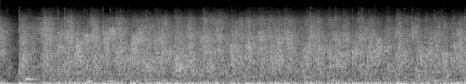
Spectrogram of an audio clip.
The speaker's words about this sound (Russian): Здесь должны быть аплодисменты.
